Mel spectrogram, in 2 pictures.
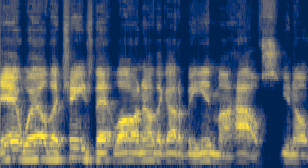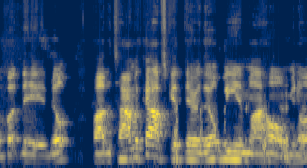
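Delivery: put-on Texas-style good-ol'-boy accent. Speaker retells their dad answering a question at a meeting, in a texan accent. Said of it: "my dad breaks into this Texan accent and says".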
